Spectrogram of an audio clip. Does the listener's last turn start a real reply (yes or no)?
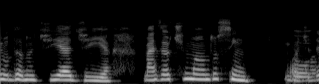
yes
